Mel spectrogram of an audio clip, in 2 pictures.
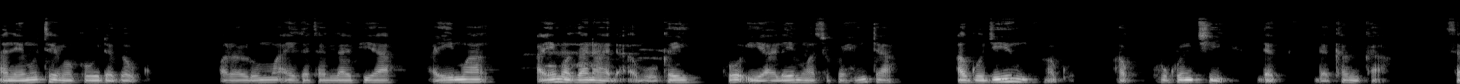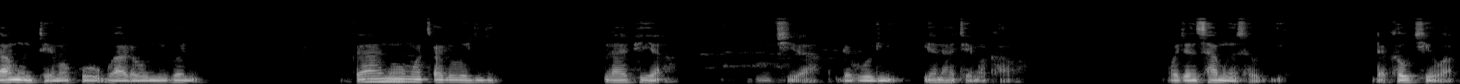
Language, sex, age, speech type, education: Hausa, male, 46-60, spontaneous, tertiary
